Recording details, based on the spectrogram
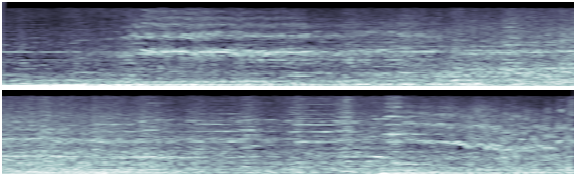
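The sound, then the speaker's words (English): A Buick accelerates hard with tires squealing, a loud, continuous screech over roaring engine noise that holds steady for several seconds, with no voices. “Hey, what are you queens doing in our car? Step on it!”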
